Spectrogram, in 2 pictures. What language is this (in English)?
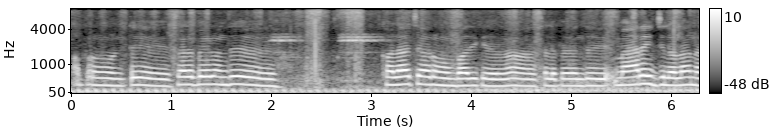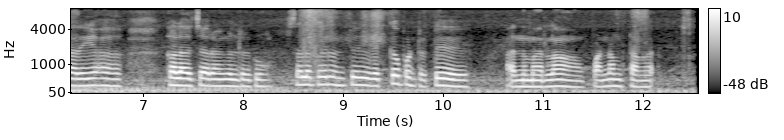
Tamil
